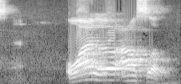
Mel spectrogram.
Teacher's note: Kemudian ujung lidah dipancatkan atau ditempelkan kedua gigi tersebut, ya, gigi di antara gigi atas dan gigi bawah. Kemudian sifatnya shad adalah isti'la yang berbeda dengan sin. Nah, maka tengahnya lidah, nah, ini diangkat ke atas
